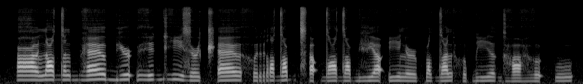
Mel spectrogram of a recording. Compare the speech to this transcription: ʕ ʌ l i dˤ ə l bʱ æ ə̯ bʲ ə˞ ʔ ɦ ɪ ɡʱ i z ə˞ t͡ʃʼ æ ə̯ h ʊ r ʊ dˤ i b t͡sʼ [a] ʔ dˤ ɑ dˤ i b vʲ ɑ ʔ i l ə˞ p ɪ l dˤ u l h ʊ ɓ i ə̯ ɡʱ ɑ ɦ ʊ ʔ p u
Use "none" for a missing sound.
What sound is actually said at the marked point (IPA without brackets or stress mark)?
ʌ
